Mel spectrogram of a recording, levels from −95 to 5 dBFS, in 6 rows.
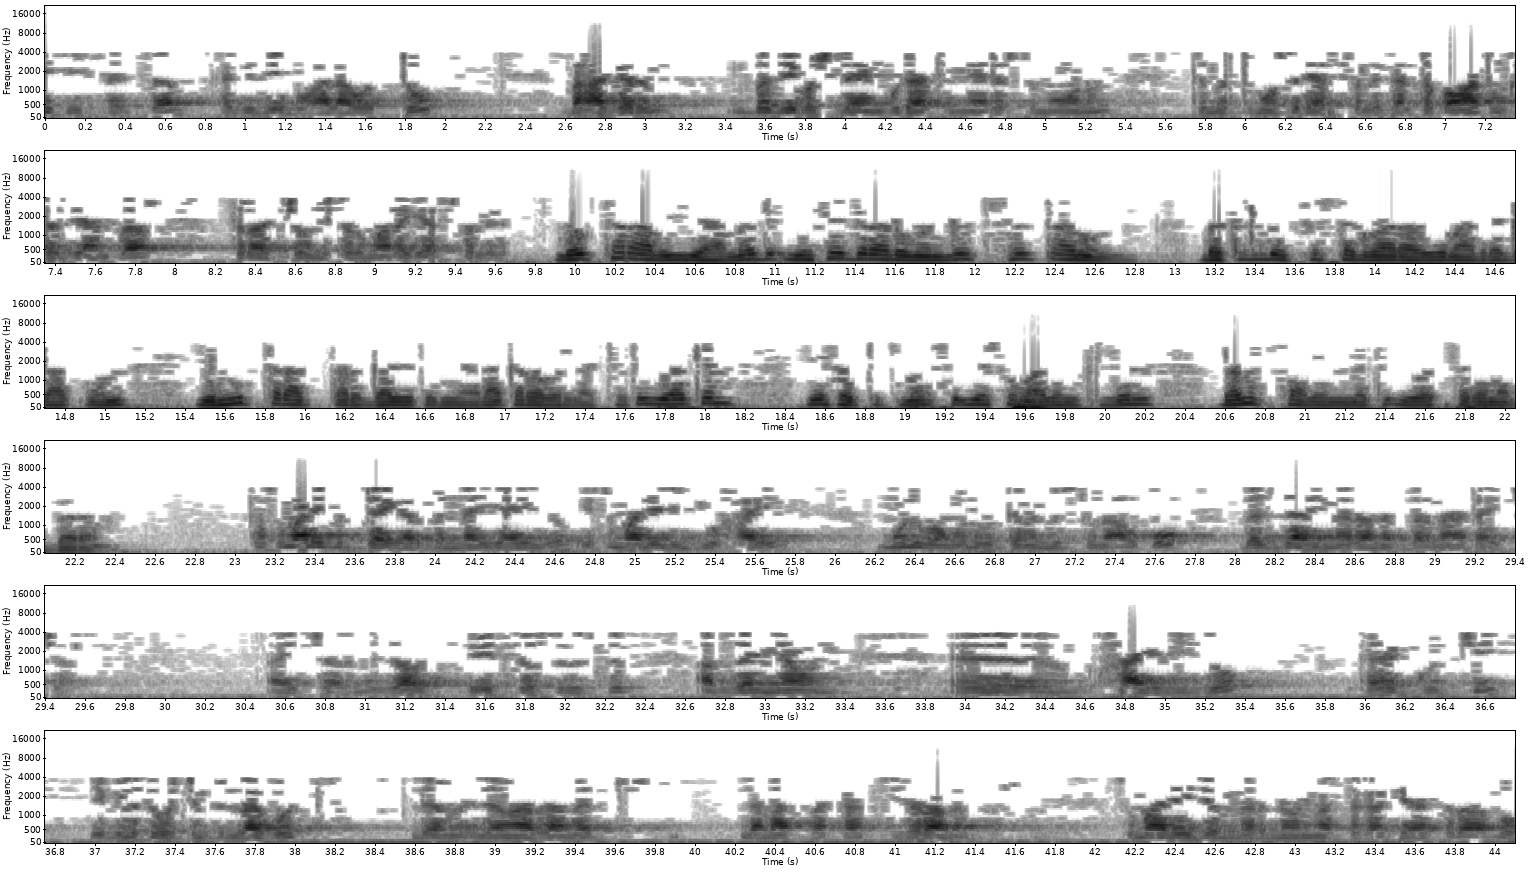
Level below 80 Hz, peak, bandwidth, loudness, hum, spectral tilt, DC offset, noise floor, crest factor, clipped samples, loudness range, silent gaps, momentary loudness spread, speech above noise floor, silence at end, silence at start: -30 dBFS; 0 dBFS; 4.1 kHz; -16 LUFS; none; -10.5 dB/octave; under 0.1%; -48 dBFS; 16 dB; under 0.1%; 9 LU; none; 17 LU; 32 dB; 0 s; 0 s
